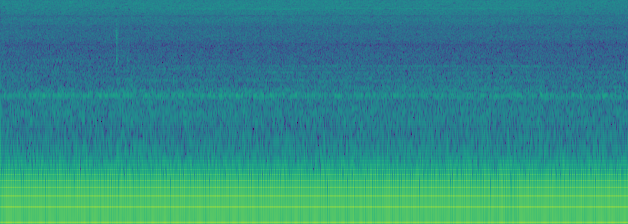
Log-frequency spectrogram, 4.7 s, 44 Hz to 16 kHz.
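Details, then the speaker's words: Lexus GS430 V8, just restarted after exhaust valve guide replacement, new valve stem seals and a cylinder head skim to fix oil consumption, idling with a smooth, even low rumble and a faint steady tone above it, no knocks or misses; idle spot on. "But the engine is idling absolutely spot on."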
